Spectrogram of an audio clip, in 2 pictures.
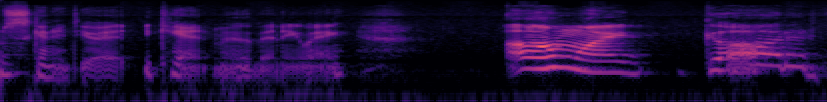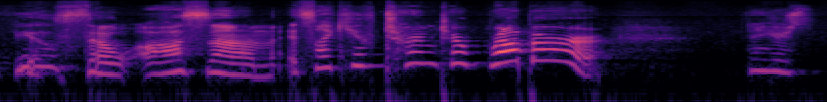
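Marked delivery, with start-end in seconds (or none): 0.0-1.7 soft teasing whisper. Acted. Teasing aside while squeezing. 2.5-7.2 delighted squeal. Acted. Squeezing his rubbery buns.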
